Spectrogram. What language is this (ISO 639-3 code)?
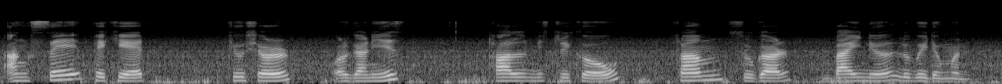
brx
